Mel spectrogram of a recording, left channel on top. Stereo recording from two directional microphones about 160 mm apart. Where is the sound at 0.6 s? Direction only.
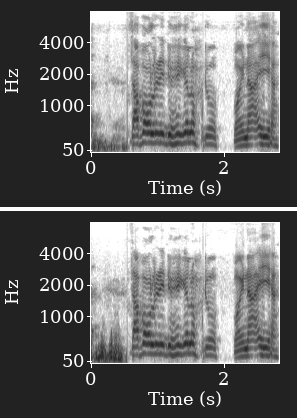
30° left (ahead or behind).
